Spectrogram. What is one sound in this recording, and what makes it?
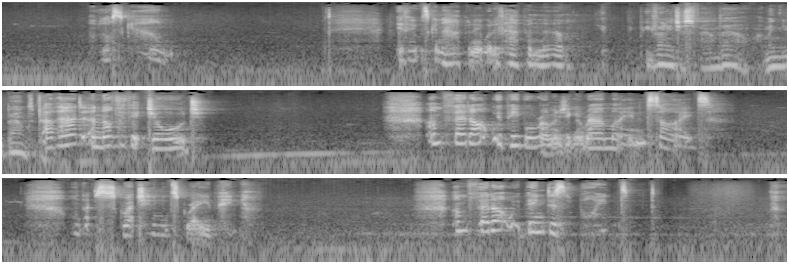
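A woman speaks tearfully in a shaky voice.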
